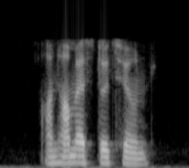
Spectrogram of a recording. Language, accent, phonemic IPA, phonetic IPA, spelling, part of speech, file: Armenian, Eastern Armenian, /ɑnhɑmestuˈtʰjun/, [ɑnhɑmestut͡sʰjún], անհամեստություն, noun, Hy-անհամեստություն .ogg
- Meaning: 1. immodesty, lack of modesty 2. indiscretion, indelicacy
